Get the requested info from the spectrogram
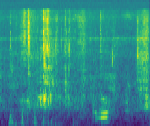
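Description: Near silence: faint outdoor room tone with a few soft clicks and a brief faint pitched sound near the end.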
